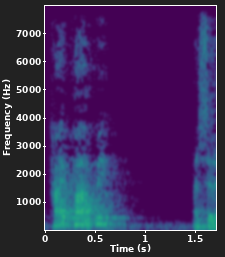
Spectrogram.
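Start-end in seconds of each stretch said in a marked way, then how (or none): 0.0-0.6 lightly voiced small girl, higher; a hint of a toddler's bright hello; little daughter. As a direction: chirp it like a three-year-old greeting her dad. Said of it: "And she says".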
